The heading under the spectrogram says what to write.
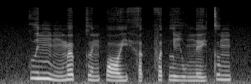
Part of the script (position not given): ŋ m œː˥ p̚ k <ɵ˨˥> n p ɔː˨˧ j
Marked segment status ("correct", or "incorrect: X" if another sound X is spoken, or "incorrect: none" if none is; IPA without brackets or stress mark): correct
